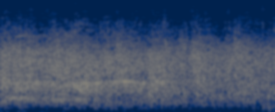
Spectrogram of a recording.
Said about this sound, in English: I need somebody to clap their hands this morning and shout and give God some praise. I need somebody to really praise the Lord this morning because of the blood.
